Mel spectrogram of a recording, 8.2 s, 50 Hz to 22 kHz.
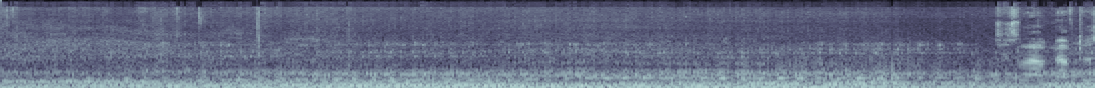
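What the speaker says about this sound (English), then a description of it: "has really good sound exhaust, not too loud" Low, steady exhaust rumble from a 2002 Dodge Ram 4x4 quad cab pickup running close by, a loud continuous rough drone with a throbbing low end that holds evenly throughout.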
